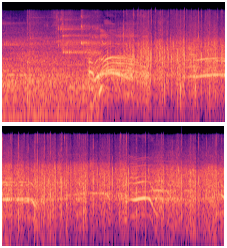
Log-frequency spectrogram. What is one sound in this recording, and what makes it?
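A badminton racket smacks a shuttlecock.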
